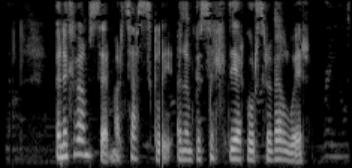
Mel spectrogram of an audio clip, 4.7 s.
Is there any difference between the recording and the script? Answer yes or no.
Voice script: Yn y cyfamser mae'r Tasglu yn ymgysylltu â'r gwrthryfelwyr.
no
